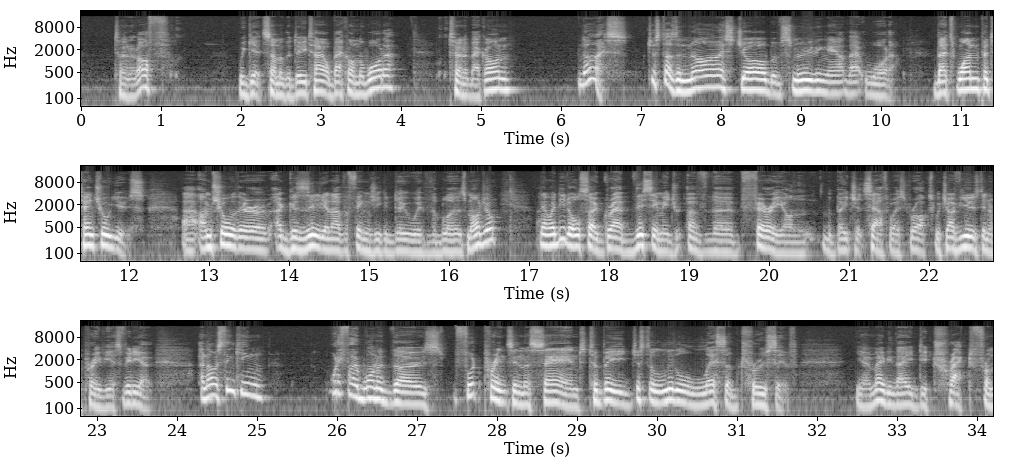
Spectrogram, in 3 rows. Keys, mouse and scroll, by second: 1.1 click, 4.5 click, 16.4 space, 20.3 click.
